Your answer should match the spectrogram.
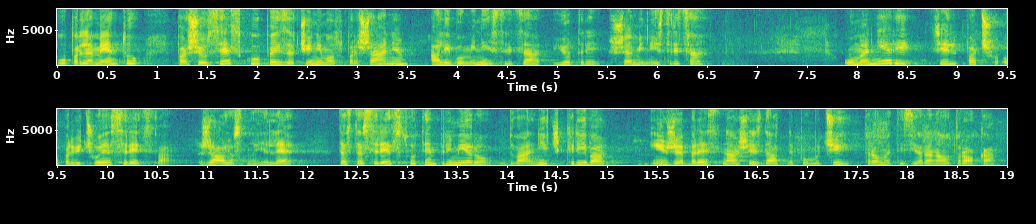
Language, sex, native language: Slovenian, female, Slovenian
